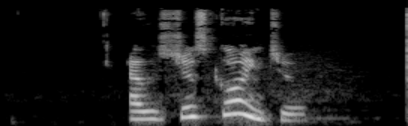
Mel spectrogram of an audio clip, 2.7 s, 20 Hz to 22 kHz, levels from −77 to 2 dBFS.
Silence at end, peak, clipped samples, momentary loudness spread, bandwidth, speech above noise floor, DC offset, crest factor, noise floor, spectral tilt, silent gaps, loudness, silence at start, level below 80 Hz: 0.7 s; 0 dBFS; under 0.1%; 14 LU; 17 kHz; 54 dB; under 0.1%; 20 dB; -71 dBFS; -2 dB/octave; none; -17 LUFS; 0.7 s; -64 dBFS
